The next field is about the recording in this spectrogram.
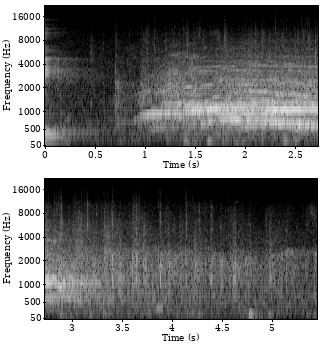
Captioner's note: audience clapping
